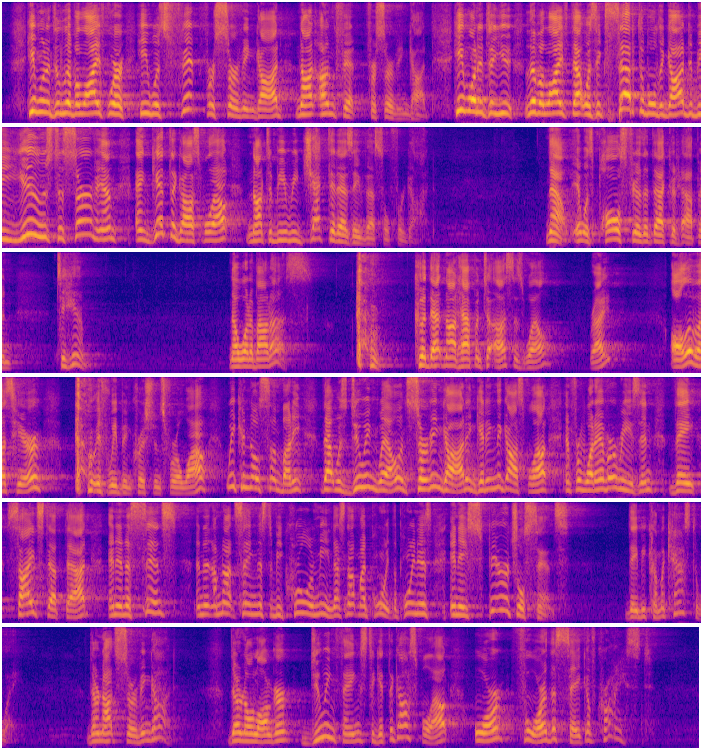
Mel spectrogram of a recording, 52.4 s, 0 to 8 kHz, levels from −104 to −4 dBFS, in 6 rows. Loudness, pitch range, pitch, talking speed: -29 LUFS, 185-245 Hz, 220 Hz, 180 wpm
